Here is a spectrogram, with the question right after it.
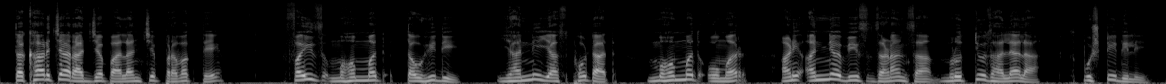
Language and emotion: Marathi, neutral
